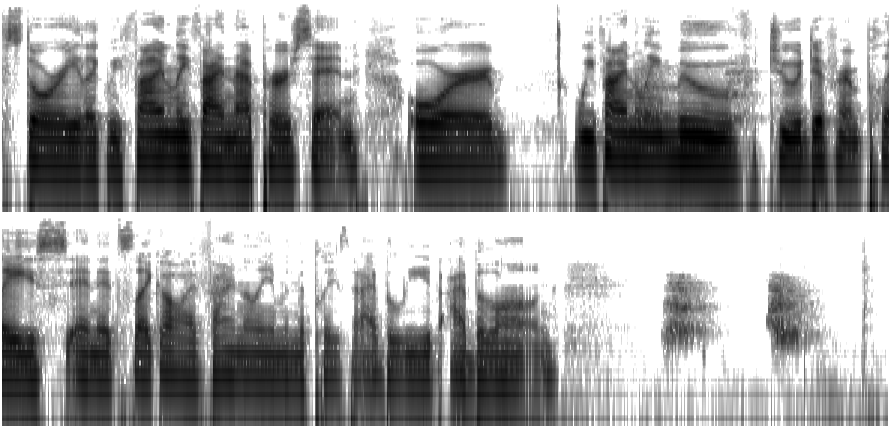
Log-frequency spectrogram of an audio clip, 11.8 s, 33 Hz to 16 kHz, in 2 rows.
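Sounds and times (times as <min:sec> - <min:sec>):
speech: 0:00.1 - 0:10.5
dog barking: 0:04.2 - 0:05.1, 0:10.3 - 0:11.5.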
